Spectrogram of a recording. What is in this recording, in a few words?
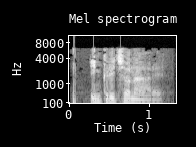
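"incricionare", Venetian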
